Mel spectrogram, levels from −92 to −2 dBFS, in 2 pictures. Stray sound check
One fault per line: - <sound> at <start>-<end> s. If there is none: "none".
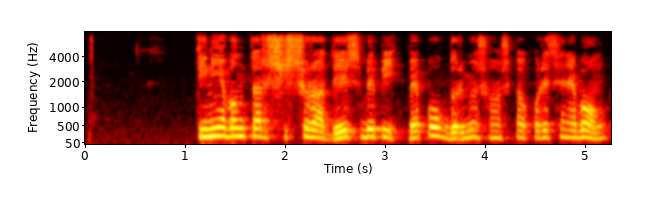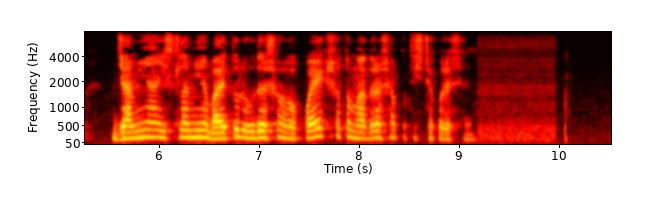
none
